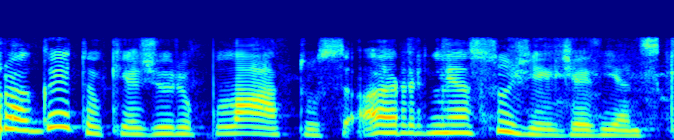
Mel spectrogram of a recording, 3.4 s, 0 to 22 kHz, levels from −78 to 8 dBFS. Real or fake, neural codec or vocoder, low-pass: fake; codec, 16 kHz, 4 kbps, X-Codec, HuBERT features, trained on general audio; 7.2 kHz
